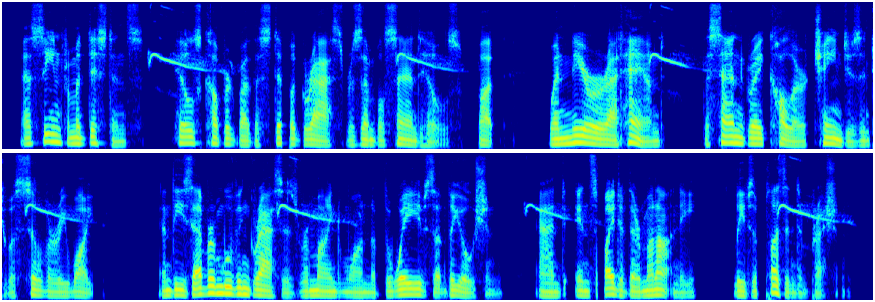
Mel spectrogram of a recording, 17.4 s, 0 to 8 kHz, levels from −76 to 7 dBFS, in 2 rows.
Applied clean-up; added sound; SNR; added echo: neural mask model RNNoise.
